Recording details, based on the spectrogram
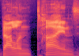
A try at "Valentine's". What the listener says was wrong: The N. There's an N in it.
